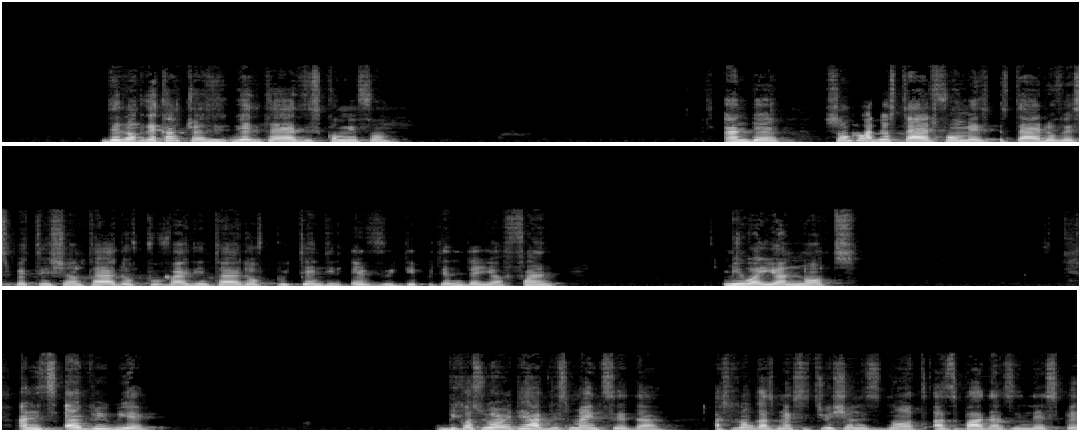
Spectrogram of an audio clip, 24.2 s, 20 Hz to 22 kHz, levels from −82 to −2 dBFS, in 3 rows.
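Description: No technical fault can be heard anywhere in the recording; the signal stays steady and intact throughout.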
